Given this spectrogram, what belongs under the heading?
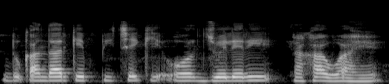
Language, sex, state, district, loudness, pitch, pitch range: Hindi, male, West Bengal, Alipurduar, -19 LUFS, 175 Hz, 170-180 Hz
